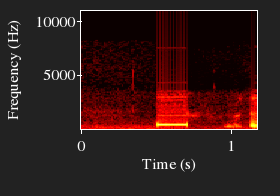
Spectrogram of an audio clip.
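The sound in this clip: A brief steady electronic telephone tone, a single beep as a call connects to a listener, sounds once and stops abruptly, followed by a short burst of other sound that may be voices.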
